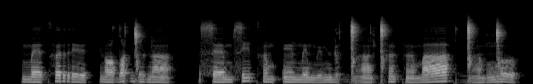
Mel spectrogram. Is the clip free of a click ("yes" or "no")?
no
